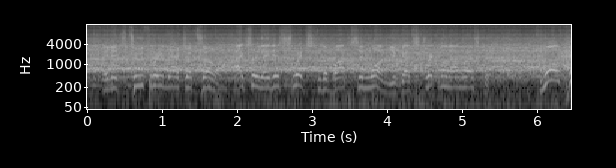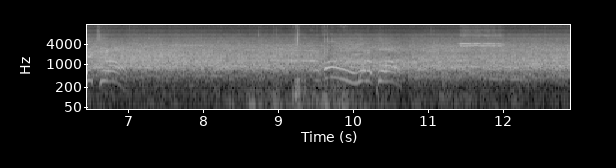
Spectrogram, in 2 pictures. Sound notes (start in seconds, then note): 2.3 cheering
